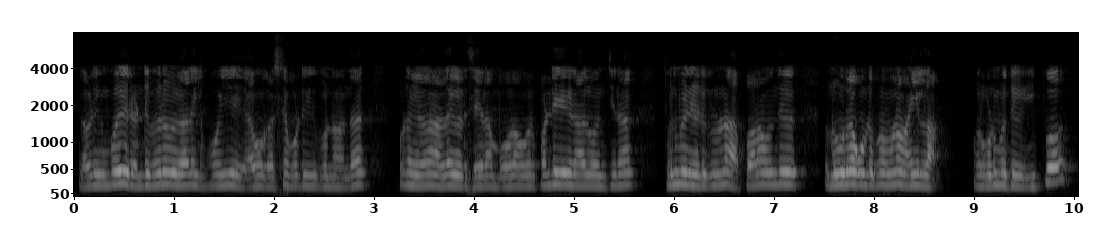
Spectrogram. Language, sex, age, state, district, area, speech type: Tamil, male, 60+, Tamil Nadu, Nagapattinam, rural, spontaneous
